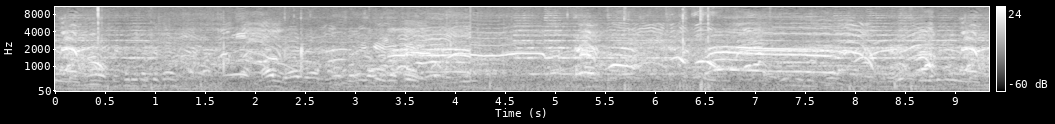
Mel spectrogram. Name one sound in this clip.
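Children shout and call out across an outdoor pitch.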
